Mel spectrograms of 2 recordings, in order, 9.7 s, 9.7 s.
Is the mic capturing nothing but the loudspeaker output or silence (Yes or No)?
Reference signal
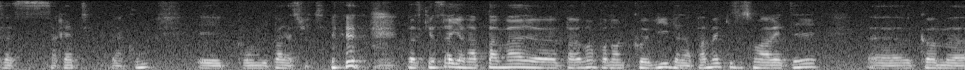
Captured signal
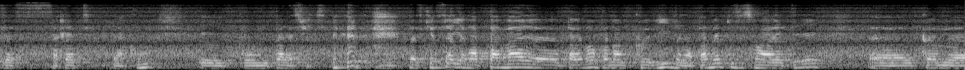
Yes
